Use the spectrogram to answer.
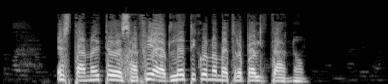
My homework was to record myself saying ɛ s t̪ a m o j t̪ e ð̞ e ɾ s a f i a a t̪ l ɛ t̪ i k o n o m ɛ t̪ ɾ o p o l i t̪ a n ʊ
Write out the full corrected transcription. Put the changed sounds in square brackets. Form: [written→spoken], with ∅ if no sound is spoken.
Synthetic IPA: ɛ s t̪ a [m→n] o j t̪ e ð̞ e [ɾ→∅] s a f i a a t̪ l ɛ t̪ i k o n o m [ɛ→e] t̪ ɾ o p o l i t̪ a n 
